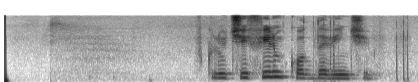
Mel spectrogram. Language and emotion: Russian, neutral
